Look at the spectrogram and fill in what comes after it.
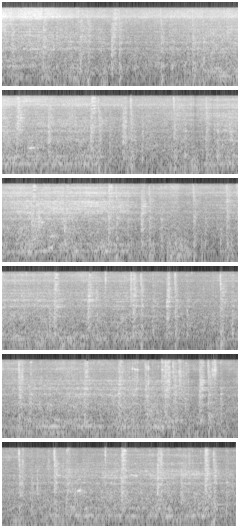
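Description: Passenger coaches of a steam-hauled train rolling slowly past at close range, wheels clicking over the rail joints over a steady rumble. A hiss dies away in the first second.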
